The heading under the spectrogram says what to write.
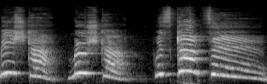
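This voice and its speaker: A woman's put-on character voice, extremely high in pitch, with very wide pitch swings. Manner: silly, exaggerated.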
